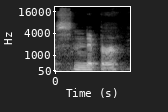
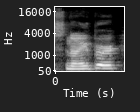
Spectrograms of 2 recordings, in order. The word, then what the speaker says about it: sniper: kind of like a snipper and then right here we have o to j4 it's pronounced sniper shush then right here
